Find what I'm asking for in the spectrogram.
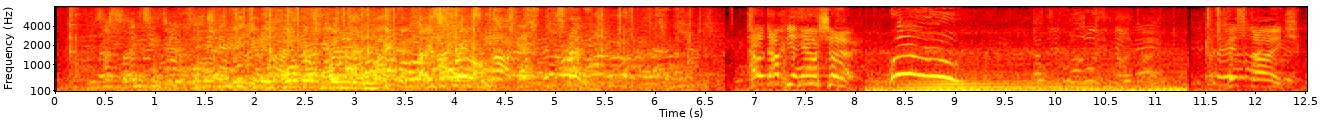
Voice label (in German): Reporter Menge Bewohner; Bosch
